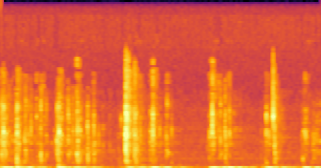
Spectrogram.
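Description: Code being typed on a computer keyboard, keys clattering in quick irregular bursts with short pauses between runs, close and fairly quiet, no voices.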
